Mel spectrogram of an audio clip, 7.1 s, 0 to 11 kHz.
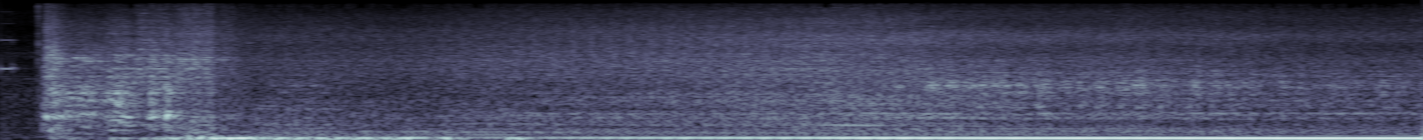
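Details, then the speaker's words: BMW E46 with a rebuilt M54 engine, first start-up after a rebuild and exhaust manifold install: fires and idles with a light, regular lifter clatter. The lifters are dry and expected to fill back up with oil. "so that knocking is the lifters they're going to fill back up"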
